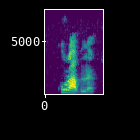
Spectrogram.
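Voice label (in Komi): "куравны", Komi-Zyrian, female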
